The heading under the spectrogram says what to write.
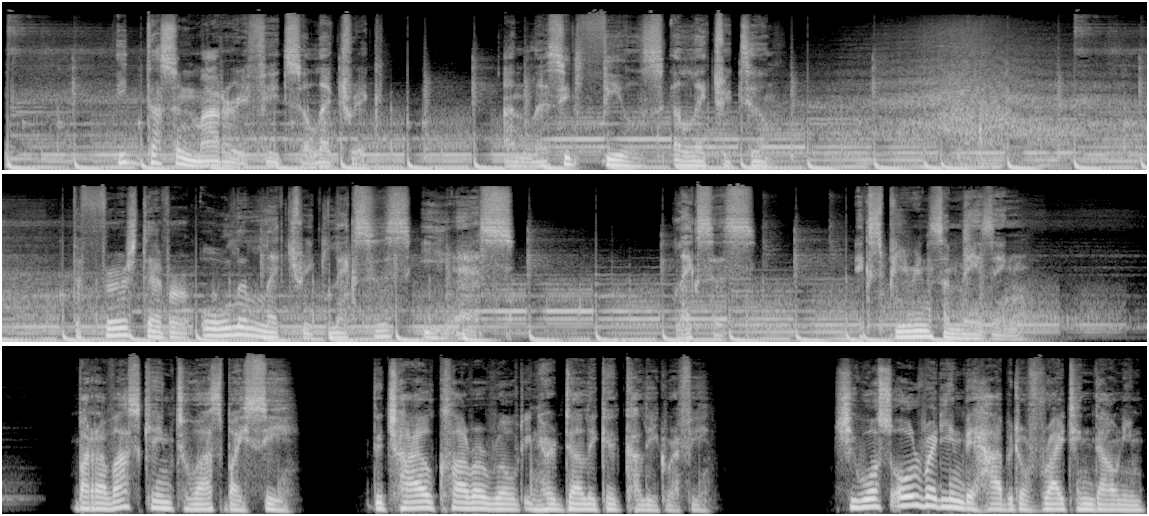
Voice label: English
